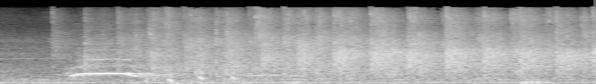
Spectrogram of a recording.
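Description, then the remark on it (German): An audience claps steadily for several seconds, a dense patter of many hands filling the room, with a short whistle-like tone near the start. “Wir haben das schon mal gemacht und es ist nächstes Mal seltsam für mich, dass hier Leute klatschen hin und plötzlich ein Zug einfährt, wie man auch auf der Aufnahme hören kann.”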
